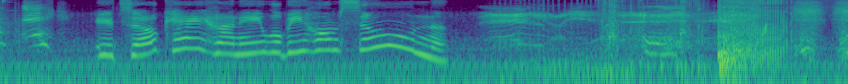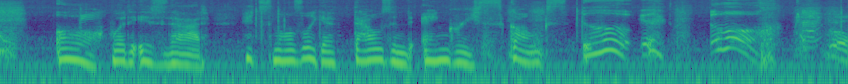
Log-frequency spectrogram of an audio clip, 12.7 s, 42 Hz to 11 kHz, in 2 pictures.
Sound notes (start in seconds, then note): 3.6 pooping, sniffing; 3.6 grunting; 11.6 groaning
